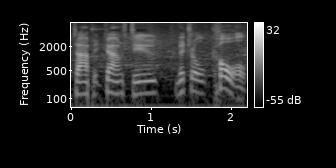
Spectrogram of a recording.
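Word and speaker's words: Koole: Up top it comes to Mitchell Cole. K-O-O-L-E. They pronounce it Cole.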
